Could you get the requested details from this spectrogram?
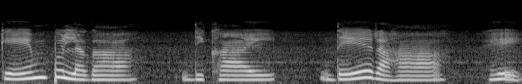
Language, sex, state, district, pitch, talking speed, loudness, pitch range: Hindi, female, Madhya Pradesh, Dhar, 220 Hz, 70 wpm, -14 LUFS, 210-250 Hz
